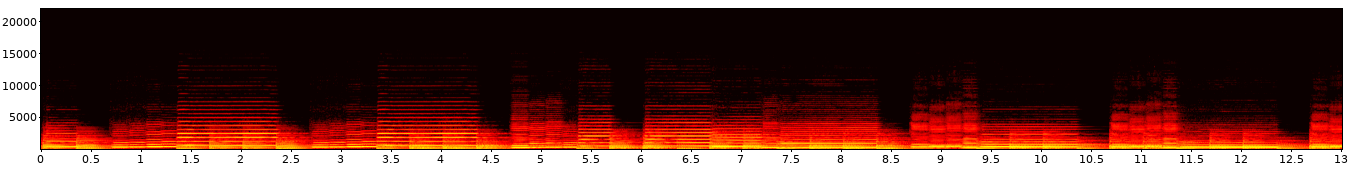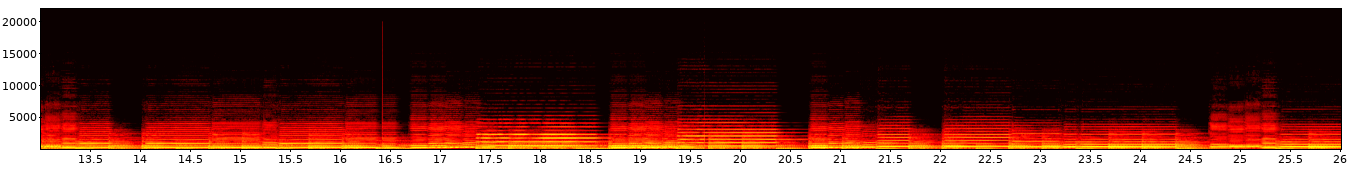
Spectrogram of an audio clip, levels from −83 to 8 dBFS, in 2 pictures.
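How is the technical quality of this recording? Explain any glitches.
A doubled audio track makes one stretch of the recording sound confused and smeared. From 16.43 to 19.65 s, a second full-band copy of the audio runs about 200 ms behind the original at roughly equal loudness, so every onset repeats as a dry, slap-like echo with no decay or room tone. The likely cause is the same signal arriving twice, once through a slower capture path. On a waveform, each transient appears as a twin peak about 200 ms later. On a spectrogram, every event shows a duplicate column shifted right, and the copy begins and ends abruptly at the segment edges.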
